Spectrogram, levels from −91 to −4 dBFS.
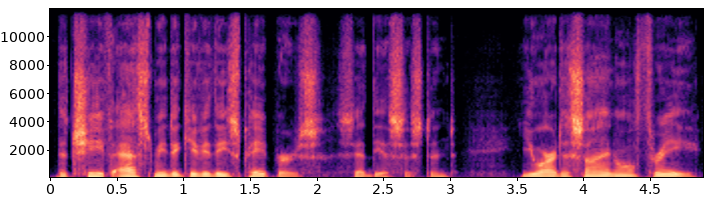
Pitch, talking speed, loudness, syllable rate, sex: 110 Hz, 220 wpm, -15 LUFS, 5.6 syllables/s, male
